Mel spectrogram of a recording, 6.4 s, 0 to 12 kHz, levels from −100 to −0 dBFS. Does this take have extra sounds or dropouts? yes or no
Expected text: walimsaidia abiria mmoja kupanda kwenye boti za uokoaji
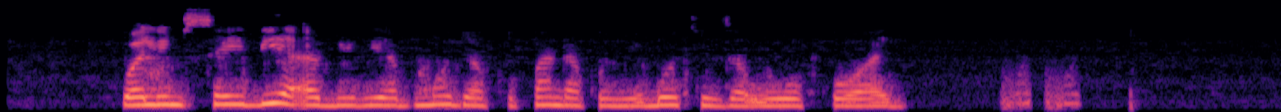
yes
